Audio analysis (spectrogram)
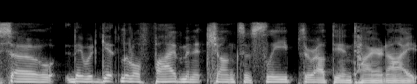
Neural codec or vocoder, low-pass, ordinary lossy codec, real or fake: vocoder, 22.05 kHz, 80 mel bands, Vocos; 7.2 kHz; AAC, 48 kbps; fake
